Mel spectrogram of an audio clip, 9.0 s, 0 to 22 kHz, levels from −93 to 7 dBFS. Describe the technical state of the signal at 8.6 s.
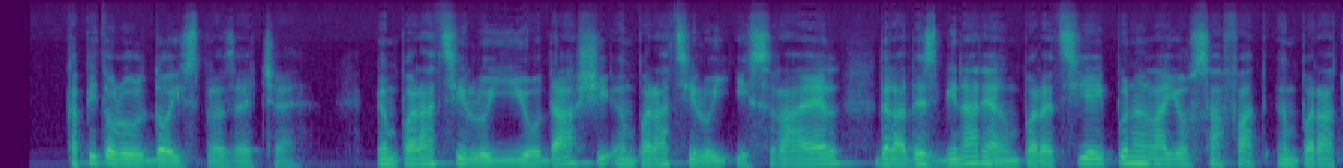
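At 8.6 s the speech is intact, with no fault present, only the light coloration of Opus voice compression running at 24 kbps in hybrid mode.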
